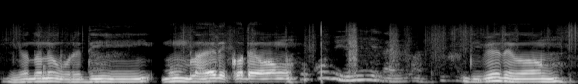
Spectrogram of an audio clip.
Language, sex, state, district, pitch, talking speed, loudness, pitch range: Chakma, male, Tripura, Dhalai, 135 Hz, 95 wpm, -14 LUFS, 130-145 Hz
